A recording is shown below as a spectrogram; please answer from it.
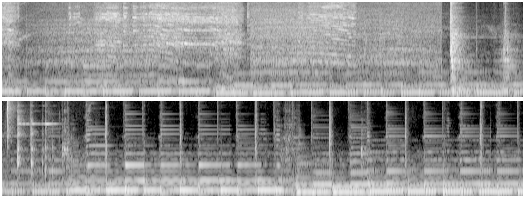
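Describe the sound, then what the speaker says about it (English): A cutoff wheel slices through bolts on a vintage camper frame, a loud, high whining grind that gives way to a steady tonal hum broken by rapid rhythmic clicks and rattles, with no talking. "I'll just come in with my cutoff wheel."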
